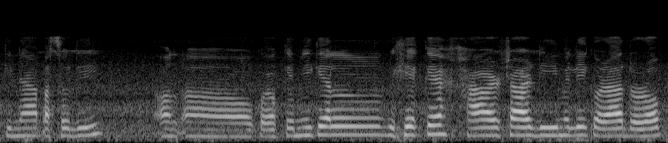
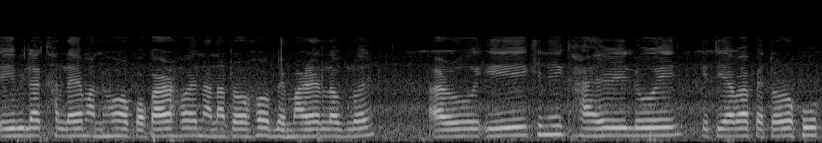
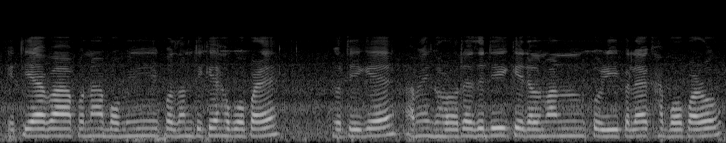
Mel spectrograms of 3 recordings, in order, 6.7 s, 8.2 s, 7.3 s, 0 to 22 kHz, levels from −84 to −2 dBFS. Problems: constant background noise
